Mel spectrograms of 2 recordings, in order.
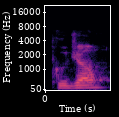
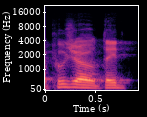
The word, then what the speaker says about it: Peugeot: Peugeot? No. No, that's how you say it. Yeah, Peugeot? yeah, Peugeot.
